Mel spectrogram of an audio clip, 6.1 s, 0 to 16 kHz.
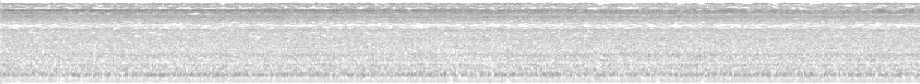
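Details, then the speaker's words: IKEA Tillreda portable induction cooktop at power level nine, about 1800 W, bench vibrating: steady low electrical hum with even fan rush, no pulsing or rattle, quieter than other cookers; normal full-power operation. "put it up to nine all the benches vibrating now this is a lot quieter than some of the others I'll give it that"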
